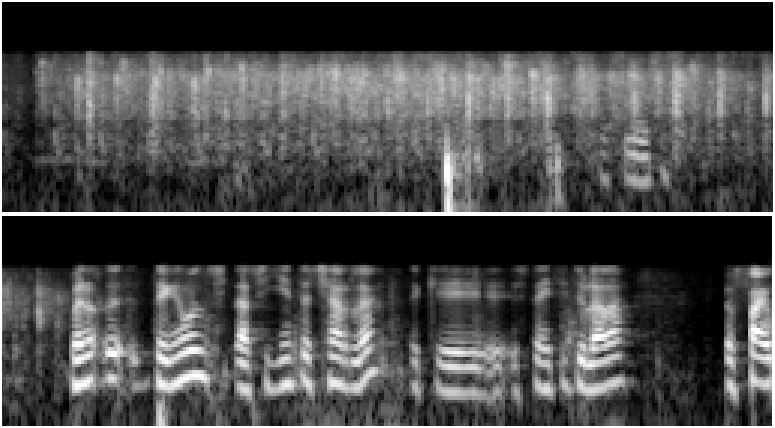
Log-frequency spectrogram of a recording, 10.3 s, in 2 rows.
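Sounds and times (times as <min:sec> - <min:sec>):
audience applauding: 0:00.0 - 0:06.0
speech: 0:04.2 - 0:04.6, 0:05.6 - 0:10.2.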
